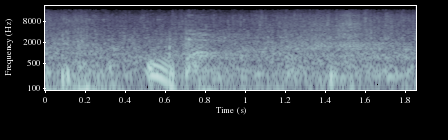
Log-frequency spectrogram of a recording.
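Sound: river water flowing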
